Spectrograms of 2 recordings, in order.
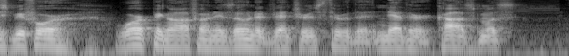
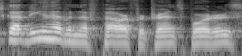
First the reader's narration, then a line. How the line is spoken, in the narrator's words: Shatner barked into the intercom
